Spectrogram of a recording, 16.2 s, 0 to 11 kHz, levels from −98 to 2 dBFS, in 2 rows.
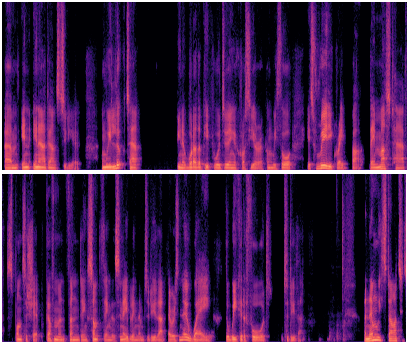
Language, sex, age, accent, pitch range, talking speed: English, male, 30-49, British, 90-110 Hz, 200 wpm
